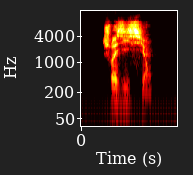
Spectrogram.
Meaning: inflection of choisir: 1. first-person plural imperfect indicative 2. first-person plural present/imperfect subjunctive
- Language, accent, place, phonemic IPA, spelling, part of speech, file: French, France, Lyon, /ʃwa.zi.sjɔ̃/, choisissions, verb, LL-Q150 (fra)-choisissions.wav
